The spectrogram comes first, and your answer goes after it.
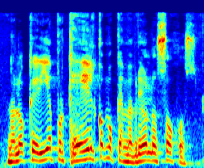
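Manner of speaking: ordinary talk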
